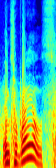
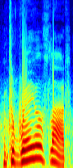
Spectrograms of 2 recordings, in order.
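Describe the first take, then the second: First: Said in the usual way. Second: A weak, put-on Welsh lilt on "into Wales, lad"; bad Welsh accent. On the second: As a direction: try a Welsh accent and miss it, a touch higher. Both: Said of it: "That was the worst Welsh accent".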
